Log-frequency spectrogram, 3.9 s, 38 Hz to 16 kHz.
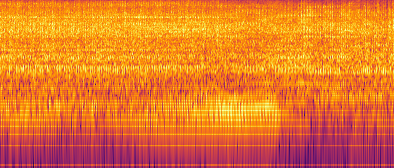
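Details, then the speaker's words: HondaX4 mower build engine with the muffler pipe, revving up to about 3,600 rpm in neutral: smooth, even rise in pitch with no knocks or misses. Healthy engine. "Oh, it sounds beautiful. Also nice and quiet though, right?"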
